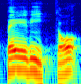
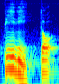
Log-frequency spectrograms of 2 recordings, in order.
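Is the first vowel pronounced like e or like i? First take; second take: e; i. First: The first vowel sounds like e. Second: The first vowel sounds like i. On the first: This is the standard Italian form. "Invece di dire perito" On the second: This is the regional Sardinian Italian form. "diciamo pirito"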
